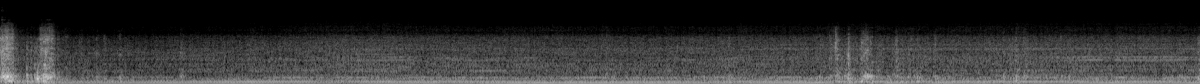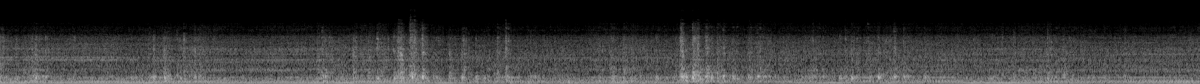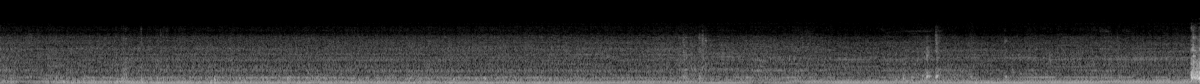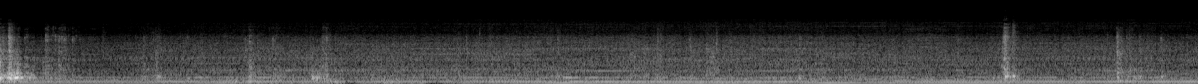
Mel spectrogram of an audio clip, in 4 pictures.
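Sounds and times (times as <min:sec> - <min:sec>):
diesel engine running: 0:00.0 - 0:47.9.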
